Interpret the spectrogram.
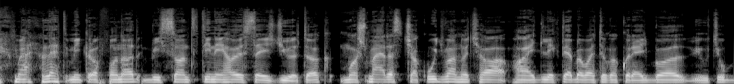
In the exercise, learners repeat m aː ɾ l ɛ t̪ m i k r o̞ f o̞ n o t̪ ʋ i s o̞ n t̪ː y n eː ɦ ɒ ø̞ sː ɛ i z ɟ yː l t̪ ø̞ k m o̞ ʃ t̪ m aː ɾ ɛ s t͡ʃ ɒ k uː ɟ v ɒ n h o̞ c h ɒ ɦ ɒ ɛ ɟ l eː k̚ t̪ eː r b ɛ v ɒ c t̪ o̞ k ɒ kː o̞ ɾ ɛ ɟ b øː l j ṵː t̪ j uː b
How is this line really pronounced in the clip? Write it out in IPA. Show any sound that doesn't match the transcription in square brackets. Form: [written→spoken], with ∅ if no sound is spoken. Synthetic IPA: m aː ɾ l ɛ t̪ m i k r o̞ f o̞ n o [t̪→d̪] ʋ i s o̞ n t̪ː [y→i] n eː ɦ ɒ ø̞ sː ɛ i [z→ʒ] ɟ yː l t̪ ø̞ k m o̞ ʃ t̪ m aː ɾ ɛ s t͡ʃ ɒ k uː ɟ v ɒ n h o̞ c h ɒ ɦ ɒ ɛ ɟ l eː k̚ t̪ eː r b ɛ v ɒ c t̪ o̞ k ɒ kː o̞ ɾ ɛ ɟ b øː l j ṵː t̪ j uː b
